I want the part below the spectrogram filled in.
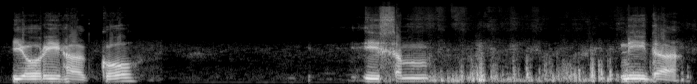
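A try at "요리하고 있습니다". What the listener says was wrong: Yori hago ismnida. Bukan isep nida seperti itu ya.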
